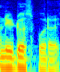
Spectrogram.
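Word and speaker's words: Cnidospora: सार्कोमेस्टिकोफोरा, Sporozoa और निडोस्पोरा, सी silent S में, और सिलियोफोरा।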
